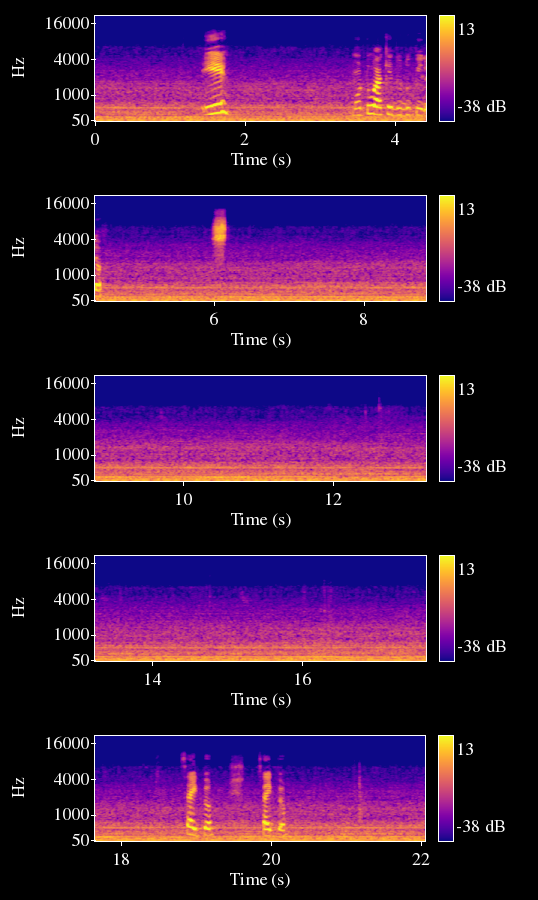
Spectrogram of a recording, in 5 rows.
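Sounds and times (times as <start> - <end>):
low mechanical hum: 0.0 - 22.0
brief high hiss: 6.0 - 6.3.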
